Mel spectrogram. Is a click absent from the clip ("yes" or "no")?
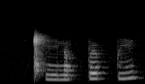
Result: no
